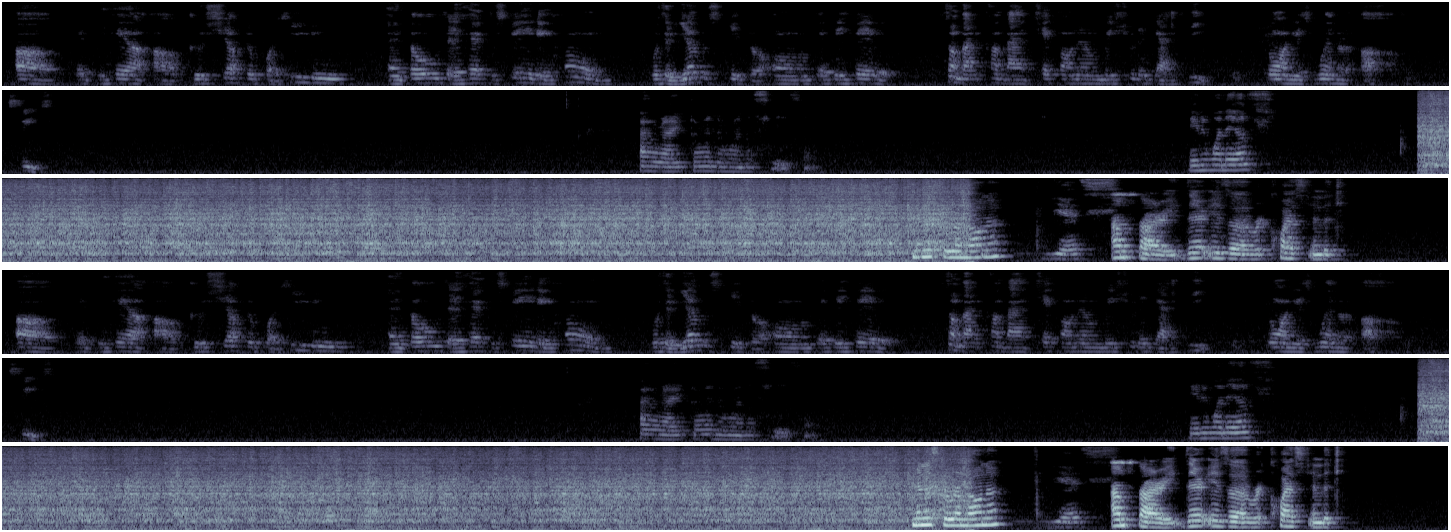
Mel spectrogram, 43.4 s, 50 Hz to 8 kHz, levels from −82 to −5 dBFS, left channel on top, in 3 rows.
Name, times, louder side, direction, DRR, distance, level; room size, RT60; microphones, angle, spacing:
voice 1, 0.1-3.4 3.8-6.1 6.5-8.9 9.4-12.0 12.7-14.0 14.5-14.9, left 2 dB, 50° left, 1.5 m, -48 dB
voice 2, 20.8-22.6 26.3-27.2 31.7-33.0 34.1-35.5 39.3-40.1, left 1 dB, 75° left, 0.8 m, -43 dB
Rain, 28.6-38.6, left 2 dB, 35° left, 1.2 m, -29 dB
voice 3, 38.0-38.9 40.0-42.3, right 5 dB, 65° right, 0.5 m, -25 dB
5.6 x 3.4 x 2.2 m
head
